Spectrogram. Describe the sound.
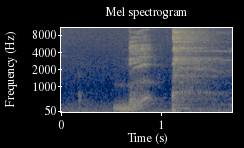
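A man's burp, a brief, low, croaky belch rising out of a faint, quiet background.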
